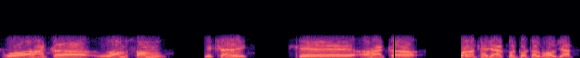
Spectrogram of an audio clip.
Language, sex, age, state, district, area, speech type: Maithili, male, 60+, Bihar, Darbhanga, rural, conversation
